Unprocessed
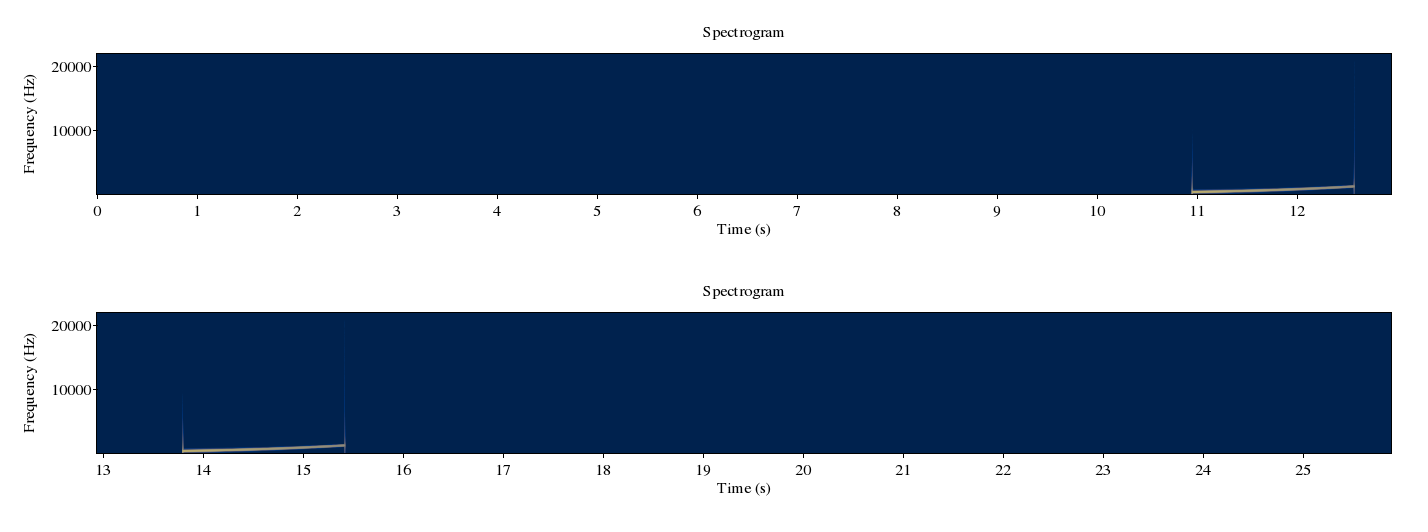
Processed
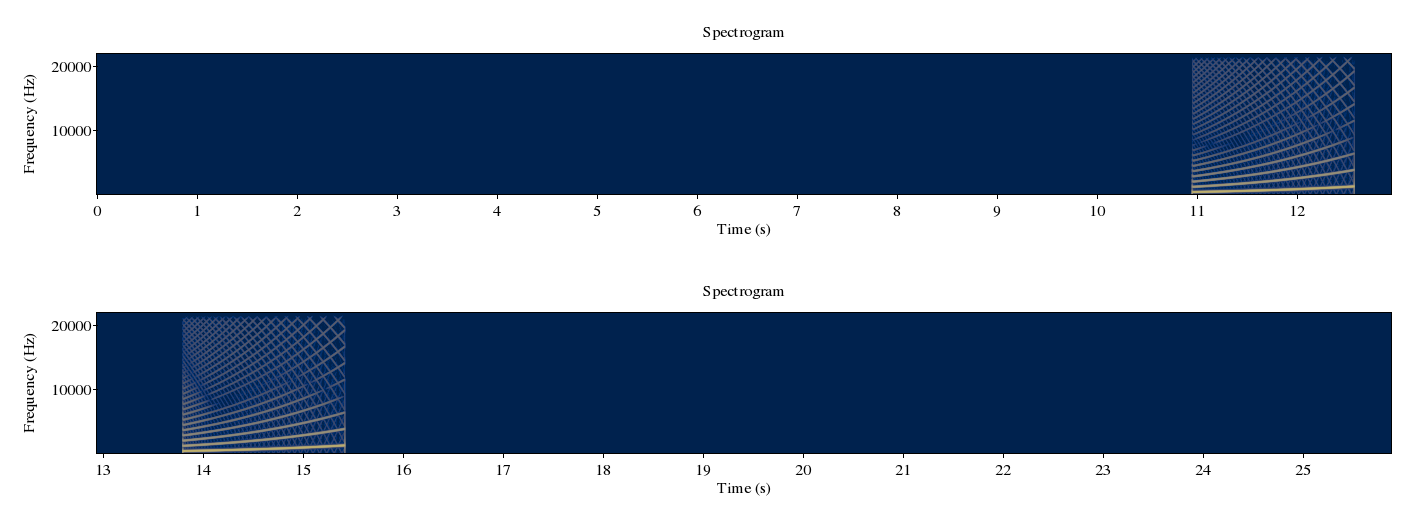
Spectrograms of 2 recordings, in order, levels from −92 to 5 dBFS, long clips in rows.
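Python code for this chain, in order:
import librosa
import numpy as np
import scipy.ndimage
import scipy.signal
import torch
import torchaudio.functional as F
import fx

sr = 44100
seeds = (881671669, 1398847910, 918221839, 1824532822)

y = fx.rider(x, sr, range_db=5, speed_s=0.5)
y = fx.env_lowpass(y, sr, base_hz=850.0, full_db=-30.0)
y = fx.leveller(y, sr, passes=5)
y = y * 10.0 ** (-2.0 / 20.0)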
